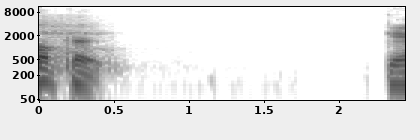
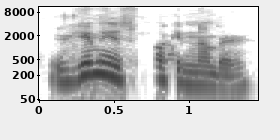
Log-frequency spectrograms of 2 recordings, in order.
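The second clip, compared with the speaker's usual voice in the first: usual speaking voice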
